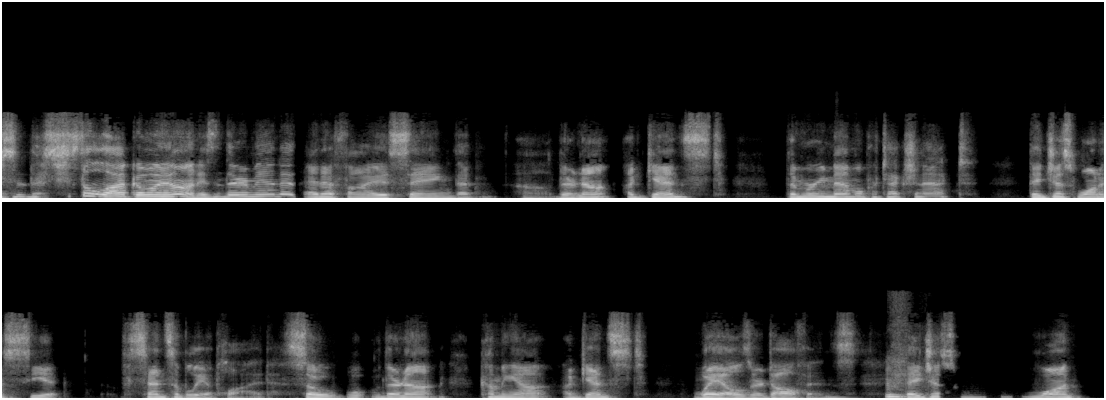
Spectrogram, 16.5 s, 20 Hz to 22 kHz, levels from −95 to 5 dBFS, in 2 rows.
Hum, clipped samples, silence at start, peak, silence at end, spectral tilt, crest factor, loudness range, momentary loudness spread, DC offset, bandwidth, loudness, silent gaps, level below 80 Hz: none; under 0.1%; 0 s; -8 dBFS; 0.2 s; -4 dB/octave; 18 dB; 4 LU; 16 LU; under 0.1%; 10 kHz; -25 LUFS; none; -72 dBFS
